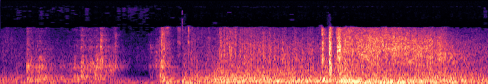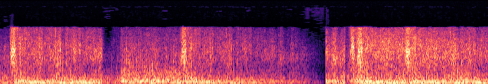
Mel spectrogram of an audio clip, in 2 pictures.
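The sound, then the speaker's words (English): German artillery fire during the full assault on Warsaw: a loud, dense, continuous barrage of rumbling blasts that runs almost without pause, broken by a few brief dips, with no voices. “after several rounds of fire from German artillery, the full assault on the city commences.”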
